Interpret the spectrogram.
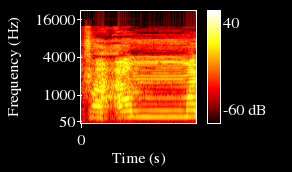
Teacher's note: फ़अम्मा और मीम मुशद्दद भी है। मीम मुशद्दद और नून मुशद्दद दोनों पर गुन्ना करते हैं, इसलिए इधर गुन्ना भी करेंगे। अम्मा जब गुन्ना करेंगे तो नाक में आवाज आएगी।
